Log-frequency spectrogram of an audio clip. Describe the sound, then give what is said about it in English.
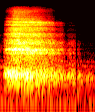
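A single deep breath in during a guided relaxation exercise: a steady, airy rush that swells quickly, holds for about a second and then fades, with no talking. “And then we can just take a nice breath in”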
